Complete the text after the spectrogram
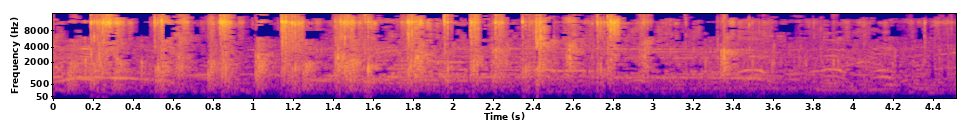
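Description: A small crowd cheers and claps outdoors.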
